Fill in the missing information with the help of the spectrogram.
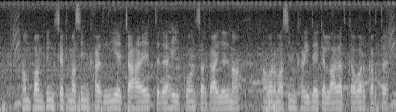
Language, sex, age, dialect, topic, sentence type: Maithili, male, 18-24, Bajjika, agriculture, question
